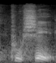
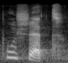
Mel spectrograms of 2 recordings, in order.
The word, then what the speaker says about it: Pouchet: Pouchet, Pouchet, we'll answer here, but it's really Pouchet. It's Pouchet.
